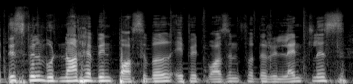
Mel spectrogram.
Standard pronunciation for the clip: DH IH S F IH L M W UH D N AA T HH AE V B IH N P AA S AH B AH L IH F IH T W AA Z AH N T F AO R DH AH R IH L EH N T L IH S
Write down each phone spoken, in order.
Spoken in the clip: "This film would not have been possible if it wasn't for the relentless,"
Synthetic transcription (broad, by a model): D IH S F IH L M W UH D N AA T HH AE V B IH N P AA S AH B AH L IH F IH T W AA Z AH N T F AO R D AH R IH L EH N T L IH S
